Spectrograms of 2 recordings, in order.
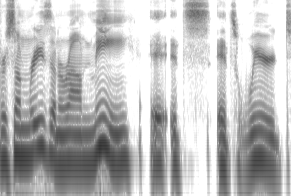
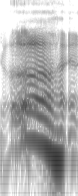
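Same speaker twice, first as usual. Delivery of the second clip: high groan of disgust; disgusted ugh; 7 semitones higher than usual. Retold or imitated. Comedian reacting to a clumsy fan, groaning "ugh". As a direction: let out a pitched-up "ugh" of disgust. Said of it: "I'm like".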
